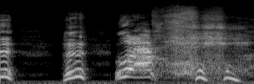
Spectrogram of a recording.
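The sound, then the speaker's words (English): A voice imitates a man sneezing hard into a napkin: two or three building vocal 'ah' breaths, then a loud, breathy, noisy burst that trails off with a couple of short voiced sounds. “And he sneezes real hard into the napkin, covering his face with it.”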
